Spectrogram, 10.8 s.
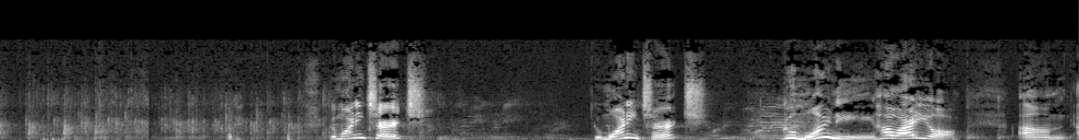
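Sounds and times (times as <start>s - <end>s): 
audience applauding: 0.0s - 3.4s
speech: 3.3s - 4.3s, 6.0s - 7.1s, 7.8s - 9.6s, 10.2s - 10.7s.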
